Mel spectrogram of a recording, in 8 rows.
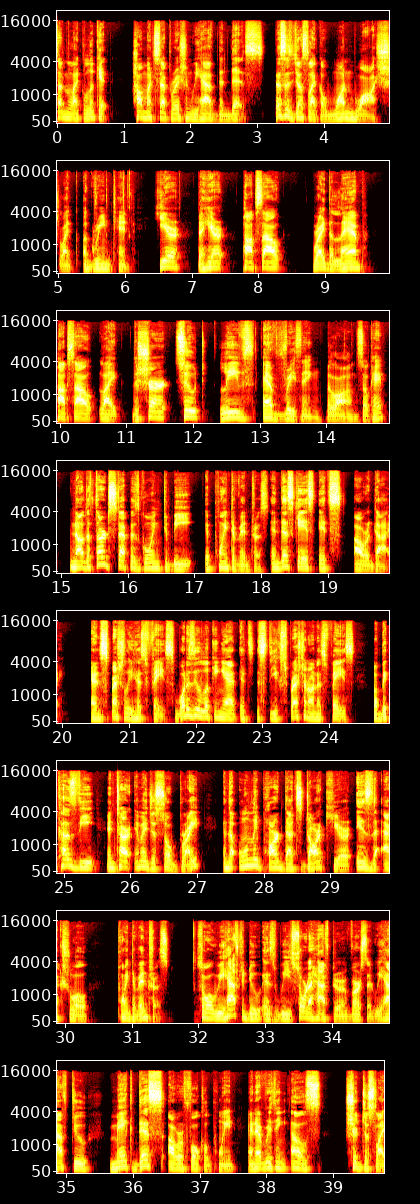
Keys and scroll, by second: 6.0 super+d, 7.8 3, 12.3 super+d, 14.9 3.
